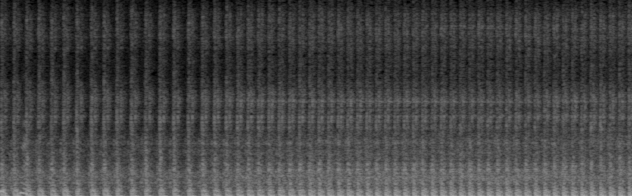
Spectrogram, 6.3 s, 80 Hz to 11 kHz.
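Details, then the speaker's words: 1989 Yamaha Moto4 350 ATV after budget rebuild and CDI fix, first start on fresh motor: starts quickly into steady single-cylinder thump, even beats three to four a second, clean and regular; running normally. "you see how fast that started right up it was just nice job buddy"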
